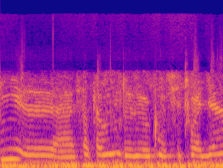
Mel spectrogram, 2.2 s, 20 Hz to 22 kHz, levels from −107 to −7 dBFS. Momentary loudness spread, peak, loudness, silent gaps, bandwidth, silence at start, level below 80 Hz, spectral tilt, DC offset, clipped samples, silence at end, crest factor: 1 LU; -18 dBFS; -31 LUFS; none; 15.5 kHz; 0 s; -34 dBFS; -7 dB/octave; under 0.1%; under 0.1%; 0 s; 10 dB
